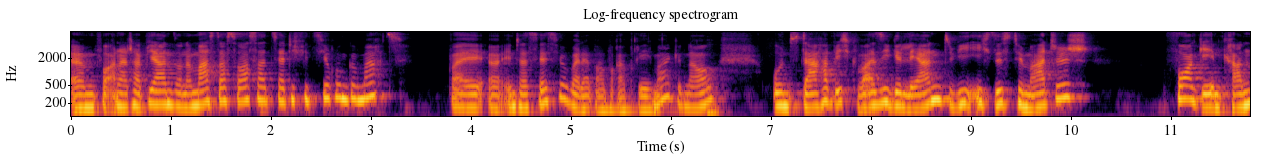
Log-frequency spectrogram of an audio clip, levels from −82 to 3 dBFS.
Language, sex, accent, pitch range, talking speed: German, female, German, 160-190 Hz, 125 wpm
